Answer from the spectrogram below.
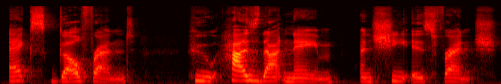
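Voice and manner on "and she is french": ordinary talk, nothing marked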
